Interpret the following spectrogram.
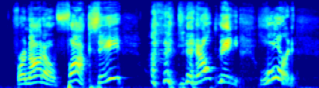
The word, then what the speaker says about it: Varnado: Curse my dyslexia because I keep wanting to say, Varnado. I keep wanting to say Varando for some reason. That's not even how you spell it. There's not even a second A.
